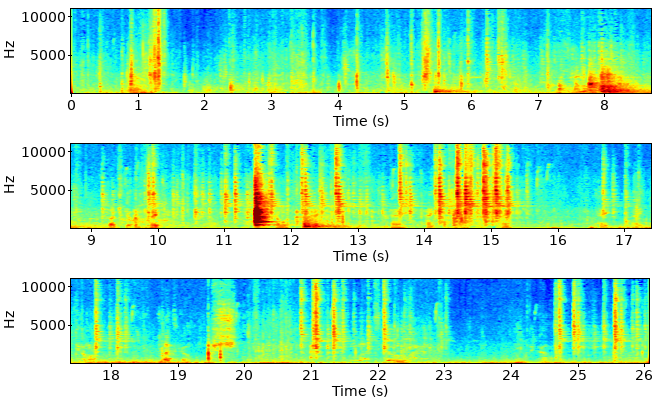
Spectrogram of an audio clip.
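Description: Cattle loading into a steel stock trailer: hooves knocking and clattering on the trailer floor and the metal gates and panels rattling, in an irregular run of knocks.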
